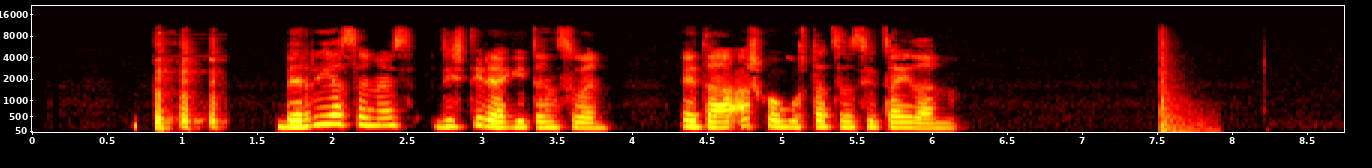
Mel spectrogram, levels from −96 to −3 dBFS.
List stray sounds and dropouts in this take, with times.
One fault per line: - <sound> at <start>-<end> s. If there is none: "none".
- laugh at 0.8-1.3 s
- thud at 7.5-7.9 s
